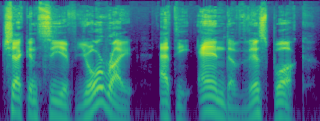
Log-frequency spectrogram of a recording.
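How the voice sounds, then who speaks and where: Man reading aloud with lively, swooping intonation. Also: fairly low pitch, a little slow, dry recording, studio quality. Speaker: narrator reading a children's book aloud. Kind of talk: scripted educational read-aloud.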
